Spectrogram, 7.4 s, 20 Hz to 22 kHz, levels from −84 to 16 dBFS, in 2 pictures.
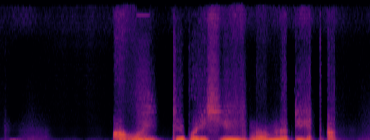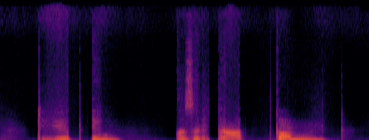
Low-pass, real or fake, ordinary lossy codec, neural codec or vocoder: none; fake; none; codec, 44.1 kHz, 0.9 kbps, DAC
